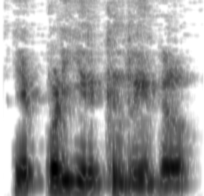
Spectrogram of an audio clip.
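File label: how are you, Tamil, male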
